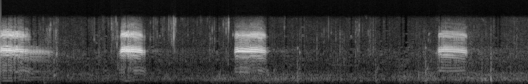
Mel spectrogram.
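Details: Flamingo from northern Chile, played back as a little-known call, giving four harsh, nasal, goose-like honks, each about a third of a second, spaced irregularly every one to two seconds, over low background hiss.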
